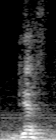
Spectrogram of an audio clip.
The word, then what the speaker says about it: guest: So God, guest. So the U is silent.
